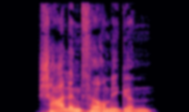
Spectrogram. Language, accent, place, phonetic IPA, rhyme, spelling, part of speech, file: German, Germany, Berlin, [ˈʃaːlənˌfœʁmɪɡəm], -aːlənfœʁmɪɡəm, schalenförmigem, adjective, De-schalenförmigem.ogg
- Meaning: strong dative masculine/neuter singular of schalenförmig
